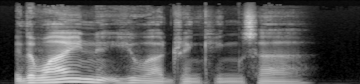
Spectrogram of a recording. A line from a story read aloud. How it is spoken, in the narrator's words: the butler said quietly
